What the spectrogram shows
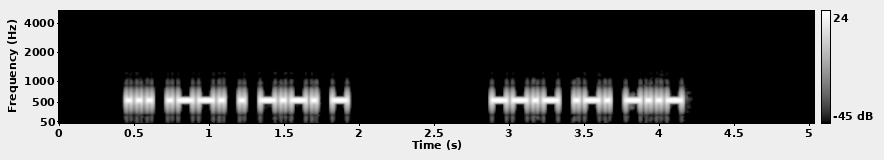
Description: Morse code, heard as a keyed tone, about 36 wpm, 550 Hz. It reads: SPECT QRX
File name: Ultimate Word List / 35WPM Ultimate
